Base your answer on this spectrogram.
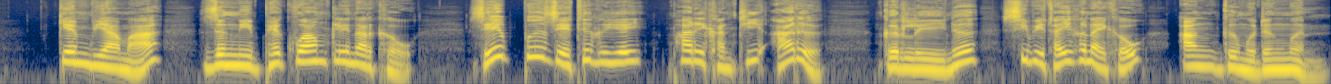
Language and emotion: Bodo, surprised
